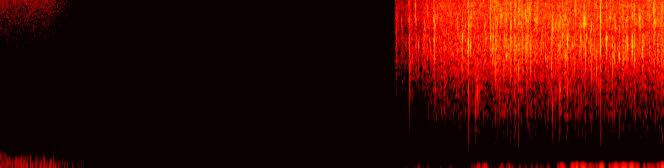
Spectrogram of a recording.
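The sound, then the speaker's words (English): Food sizzles and crackles in a hot pan, a steady bright hiss that fades out, drops to a brief silence, then returns louder and fuller with popping spatters, with no talking. “I'll just put all this away and get cooking.”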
